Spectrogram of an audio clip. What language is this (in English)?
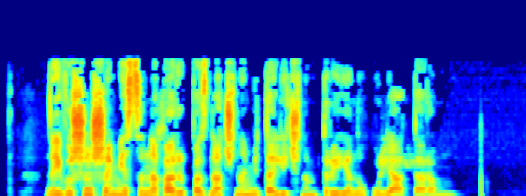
Belarusian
